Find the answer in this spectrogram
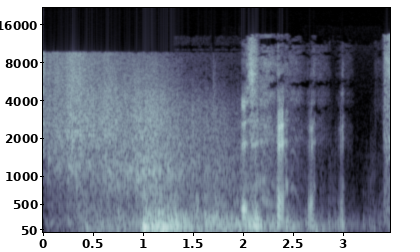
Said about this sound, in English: Is that thunder and lightning? Is that upset nature there? I'm not sure what exactly is going on. It's the heavens parting every time he steps up to the plate.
